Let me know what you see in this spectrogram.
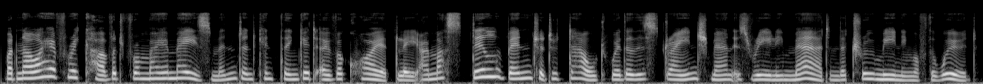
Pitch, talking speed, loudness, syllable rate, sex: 245 Hz, 205 wpm, -16 LUFS, 4.9 syllables/s, female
